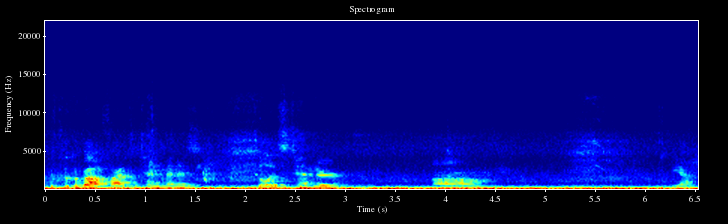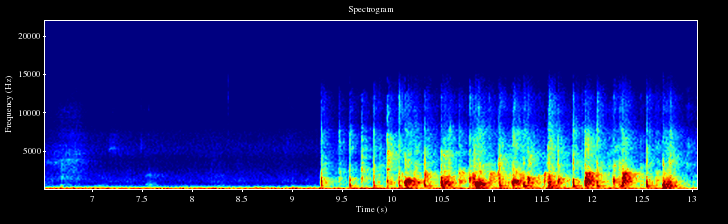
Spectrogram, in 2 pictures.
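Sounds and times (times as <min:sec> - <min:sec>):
small audience clapping: 0:09.3 - 0:13.0.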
